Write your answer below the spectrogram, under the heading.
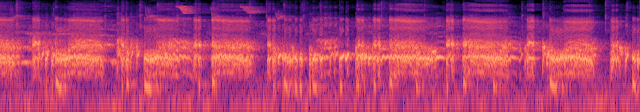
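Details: Loud white-breasted waterhen calling in cackling, rolling fashion: harsh nasal croaks delivered in long steady runs separated by short gaps.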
